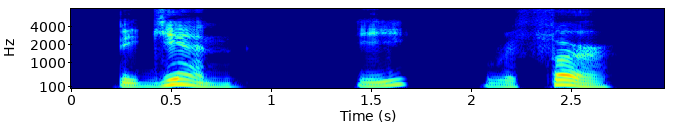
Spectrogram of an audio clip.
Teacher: Nos dois casos, é a última, gin e fer, né? Elas são as sílabas fortes, tônicas.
